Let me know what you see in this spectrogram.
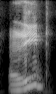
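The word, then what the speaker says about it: read: ছড়ানো ছড়িয়ে দেওয়া অর্থাৎ রিড বানান এক থাকলেও ভিটু ও ভিথ্রি এর উচ্চারণ রেড হয় দেখেন এখানে লেখা আছে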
